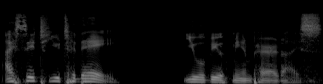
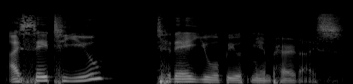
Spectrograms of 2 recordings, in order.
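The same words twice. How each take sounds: First: The pause comes after the word 'today'. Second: The pause comes before the word 'today'. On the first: The promise is made today. "You change the location of that punctuation" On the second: Being in paradise happens today. "Here's the way that we usually interpret this passage"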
